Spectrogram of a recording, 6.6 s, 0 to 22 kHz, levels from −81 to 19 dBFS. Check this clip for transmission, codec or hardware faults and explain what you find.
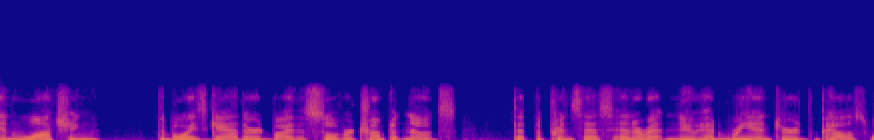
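One fault runs through the whole clip: gain pumping, from start to end. The likely cause is input gain set far too high, with a fast limiter repeatedly clamping it. The gain drops by around 20 dB under each loud syllable, leaving the speech flattened and squashed. The call path's band-limiting, which points to Opus at a wideband setting with nothing above about 8 kHz, sits underneath this pumping.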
